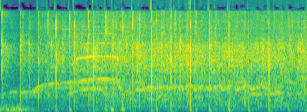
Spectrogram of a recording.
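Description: Audience at a panel on Black women in the Black radical tradition applauds the Black Lives Matter movement, steady clapping from a crowd with sharp individual claps standing out and some voices in the room.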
